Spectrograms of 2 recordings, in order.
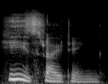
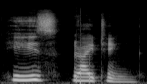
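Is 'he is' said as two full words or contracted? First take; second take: contracted; full. First: He is is contracted to he's, said quickly. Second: He is is said fully, at normal speed.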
